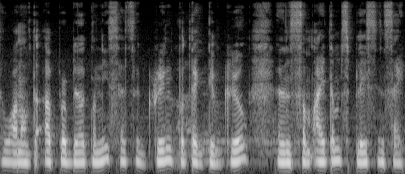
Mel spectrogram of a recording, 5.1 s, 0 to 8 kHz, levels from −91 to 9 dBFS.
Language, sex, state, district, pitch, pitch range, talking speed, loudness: English, male, Nagaland, Kohima, 140 Hz, 130-145 Hz, 165 wpm, -17 LUFS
